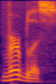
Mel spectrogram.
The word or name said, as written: verbless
